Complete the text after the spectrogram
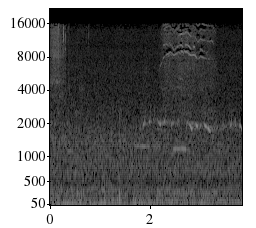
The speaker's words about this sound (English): And the birds are just getting started. Man, I remember when the birds were out at like 5:30.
